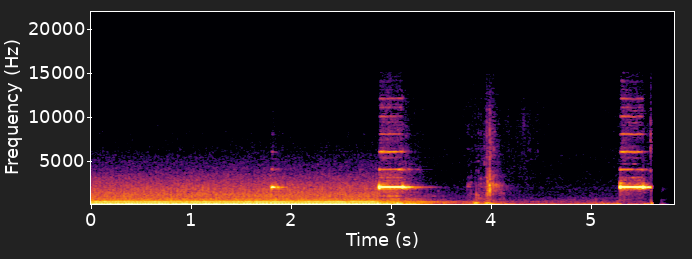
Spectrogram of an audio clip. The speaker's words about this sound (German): das Piepsen einer Mikrowelle, wenn das Essen fertig ist, war mein Prompt, halt auf Englisch.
